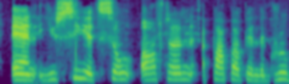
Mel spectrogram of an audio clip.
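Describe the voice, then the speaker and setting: A woman's fairly high voice with ordinary pitch variation and a slight Dutch accent. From Netherlands. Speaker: romance author. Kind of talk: casual interview chat.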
